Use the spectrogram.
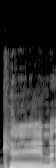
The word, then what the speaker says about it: Kāne: So can you talk about Herb Kāne and his vision to bring this back? Got it. So his name is Kāne. It's a Hawaiian name, so it's Herb Kāne.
